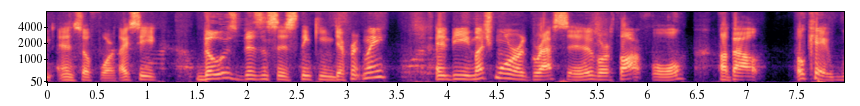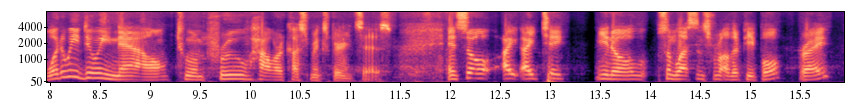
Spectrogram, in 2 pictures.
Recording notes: This was recorded at IT Nation Connect 2023.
